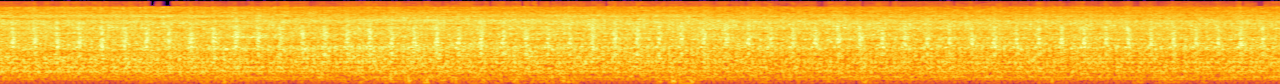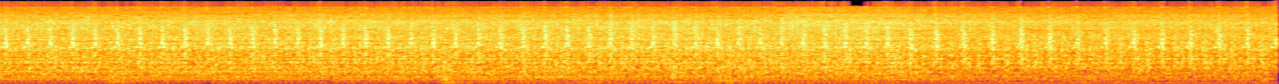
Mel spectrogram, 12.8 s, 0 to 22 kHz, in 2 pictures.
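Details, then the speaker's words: Toyota 3SZ engine, 2006 Rush, with a knock for about a year, shifted into D to make it clearer: steady running with regular light tapping near two per second; cause unknown, valve clearance or piston suspected. "Сейчас поставлю на D, более явный отчетливый стук будет слышно."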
